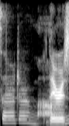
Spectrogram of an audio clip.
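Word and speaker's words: Södermalm: I'm again pronouncing is it Söndermalm? – Yes, Söndermalm.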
